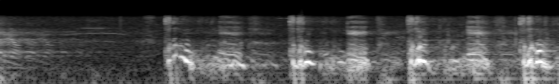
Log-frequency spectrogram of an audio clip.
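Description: A person imitates a male pigeon's cooing with four throaty, breathy bursts spaced a second or so apart, after a quiet start.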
